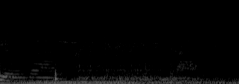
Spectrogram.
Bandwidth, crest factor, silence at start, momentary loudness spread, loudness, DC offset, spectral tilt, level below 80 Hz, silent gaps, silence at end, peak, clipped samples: over 20 kHz; 18 dB; 0 s; 5 LU; -55 LUFS; under 0.1%; -5.5 dB/octave; -56 dBFS; none; 0 s; -36 dBFS; under 0.1%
